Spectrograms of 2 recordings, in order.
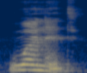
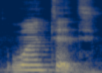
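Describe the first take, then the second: First: The T after the N is dropped. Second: The T after the N is clearly pronounced. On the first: The speaker calls it right. "Só que este Tzinho aqui não pronuncia" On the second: The speaker calls it wrong. "Seria assim que a gente imagina que vai falar"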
